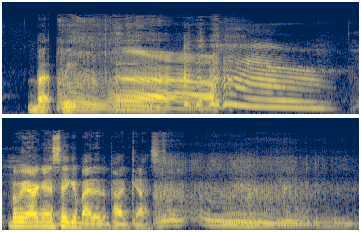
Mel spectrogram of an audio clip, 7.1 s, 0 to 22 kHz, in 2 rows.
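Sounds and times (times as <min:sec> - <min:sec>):
speech: 0:00.3 - 0:01.2, 0:03.7 - 0:05.5
drawn-out buzzy fart: 0:00.5 - 0:01.8, 0:05.1 - 0:07.1.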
